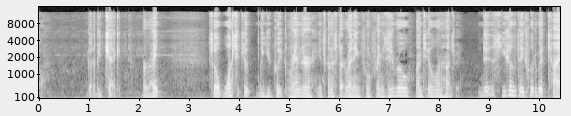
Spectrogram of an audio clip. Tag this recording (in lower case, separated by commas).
speech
